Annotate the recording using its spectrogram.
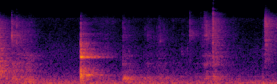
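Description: A light knock with a brief ring about a second in, then a few faint ticks, as a wooden mallet and a chisel are handled between strikes.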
